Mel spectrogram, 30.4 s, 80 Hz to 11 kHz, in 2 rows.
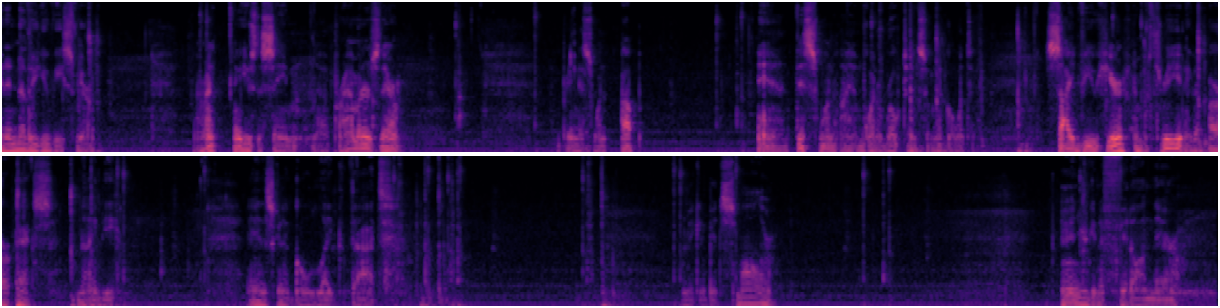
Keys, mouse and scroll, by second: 1.1 shift+a, 4.4 scroll down 4, 4.7 middle click, 6.7 click, 9.3 middle click, 11.4 Tab, 11.7 a, 12.7 KP_3, 13.6 scroll up 2, 13.9 shift+middle click, 15.0 r, 17.3-17.8 scroll up 1, 17.8 middle click, 20.6 shift+middle click, 22.7 s, 24.4 click, 26.3 middle click, 29.0 scroll up 2, 29.2 middle click.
